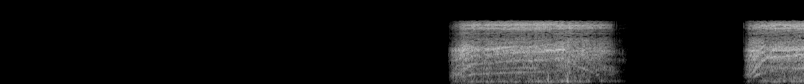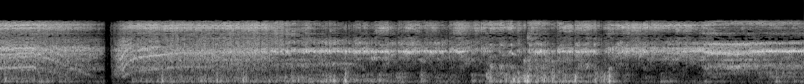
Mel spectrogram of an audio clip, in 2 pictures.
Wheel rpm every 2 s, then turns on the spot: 0, 0, 0, 60, 70, 140, 230, 240.
none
